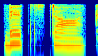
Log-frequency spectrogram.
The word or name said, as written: bitstock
